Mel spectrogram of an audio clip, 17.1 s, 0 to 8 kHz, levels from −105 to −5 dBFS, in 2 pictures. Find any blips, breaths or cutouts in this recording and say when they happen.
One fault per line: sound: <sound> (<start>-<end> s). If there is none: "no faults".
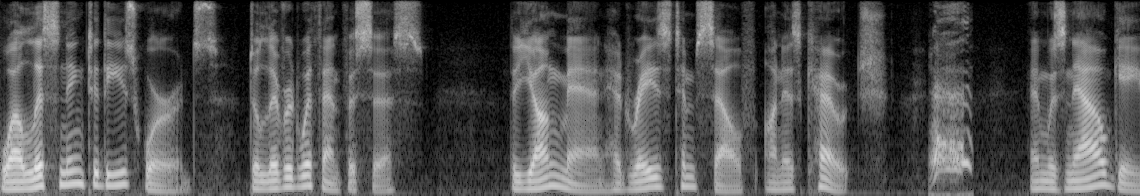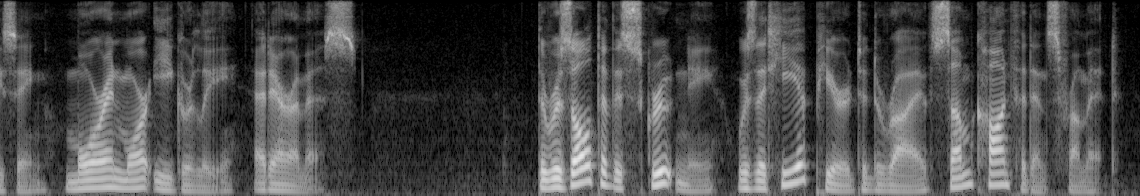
sound: bark (7.0-7.3 s)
